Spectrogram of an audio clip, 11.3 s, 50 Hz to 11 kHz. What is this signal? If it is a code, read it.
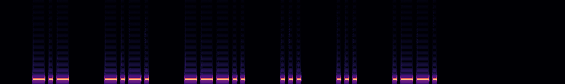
Morse code, heard as a keyed tone, about 15 wpm, spaced as for 9 wpm, 700 Hz. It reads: KC8SSP
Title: USA Call Signs - 6 Characters - 3x Character Spacing - 15wpm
